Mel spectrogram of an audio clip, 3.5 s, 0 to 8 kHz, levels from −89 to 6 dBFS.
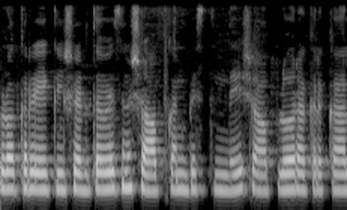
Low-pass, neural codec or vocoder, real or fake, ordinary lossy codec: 7.2 kHz; none; real; none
